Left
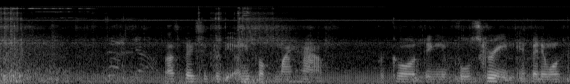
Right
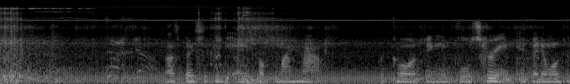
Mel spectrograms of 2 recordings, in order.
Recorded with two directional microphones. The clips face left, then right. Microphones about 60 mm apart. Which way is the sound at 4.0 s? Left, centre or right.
Centre.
